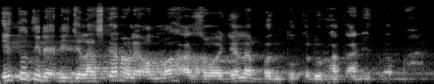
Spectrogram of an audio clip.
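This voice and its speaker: A man with an Indonesian accent giving a lively sermon at a mosque study session, acting out parents and children in quick asides. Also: fairly high pitch, a little hiss or hum. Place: mosque hall. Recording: echoey mosque hall with long reverb.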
